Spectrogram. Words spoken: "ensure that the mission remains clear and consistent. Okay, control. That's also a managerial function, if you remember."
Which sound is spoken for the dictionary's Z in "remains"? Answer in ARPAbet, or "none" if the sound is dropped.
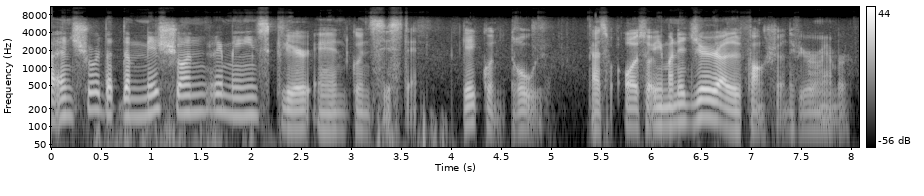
S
